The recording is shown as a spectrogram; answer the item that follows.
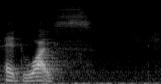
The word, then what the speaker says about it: advice: very similar advice and advice the difference is in the final consonant sound very slight difference advice with a sound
